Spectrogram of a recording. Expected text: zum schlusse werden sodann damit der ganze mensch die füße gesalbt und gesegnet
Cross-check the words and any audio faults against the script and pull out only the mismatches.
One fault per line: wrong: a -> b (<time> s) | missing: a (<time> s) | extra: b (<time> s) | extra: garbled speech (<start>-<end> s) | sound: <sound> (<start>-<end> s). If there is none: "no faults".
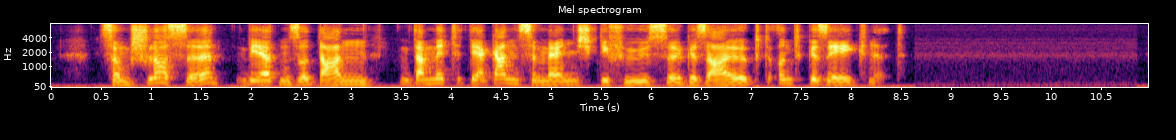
no faults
